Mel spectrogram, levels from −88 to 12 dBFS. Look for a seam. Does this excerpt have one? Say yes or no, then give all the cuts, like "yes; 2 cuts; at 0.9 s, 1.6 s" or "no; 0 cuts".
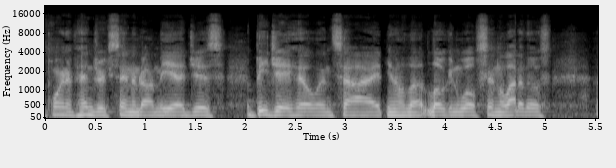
yes; 3 cuts; at 0.9 s, 2.0 s, 3.4 s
